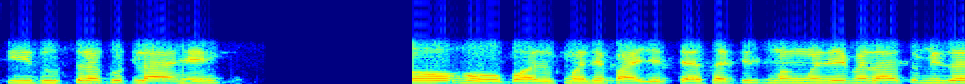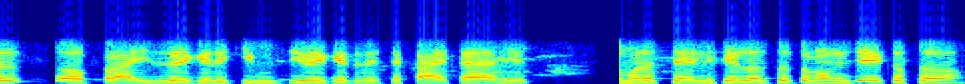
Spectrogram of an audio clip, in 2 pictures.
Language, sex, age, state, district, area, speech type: Marathi, female, 18-30, Maharashtra, Thane, urban, conversation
